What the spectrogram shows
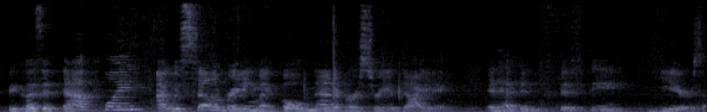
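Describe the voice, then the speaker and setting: A woman in her sixties, speaking in a mid-range voice, shares a funny personal testimony with a church congregation and acts out things she once said. The recording was made from a distance in an echoey sanctuary, with some background noise.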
